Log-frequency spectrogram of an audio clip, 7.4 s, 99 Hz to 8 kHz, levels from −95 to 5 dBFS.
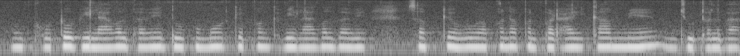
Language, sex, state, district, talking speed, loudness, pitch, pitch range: Hindi, female, Bihar, Gopalganj, 170 wpm, -16 LUFS, 205 Hz, 200-210 Hz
